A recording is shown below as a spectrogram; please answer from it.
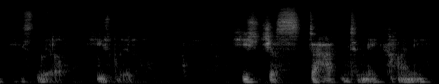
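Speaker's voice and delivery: soft whisper about a tiny bee. Pretend. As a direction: whisper it like a secret.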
